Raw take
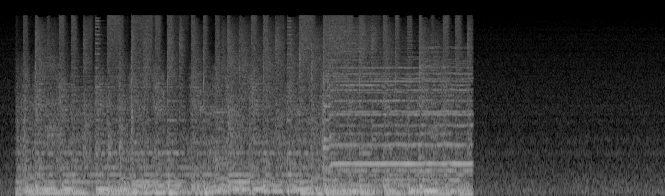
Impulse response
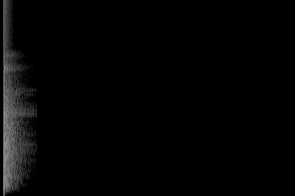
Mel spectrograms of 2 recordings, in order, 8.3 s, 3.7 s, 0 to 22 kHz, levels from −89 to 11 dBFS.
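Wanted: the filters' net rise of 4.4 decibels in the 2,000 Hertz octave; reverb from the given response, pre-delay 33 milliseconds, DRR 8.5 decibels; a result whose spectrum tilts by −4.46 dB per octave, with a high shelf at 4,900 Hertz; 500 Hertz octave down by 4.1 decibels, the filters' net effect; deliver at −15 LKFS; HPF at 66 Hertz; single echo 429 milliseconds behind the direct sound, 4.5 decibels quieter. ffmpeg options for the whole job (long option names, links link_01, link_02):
-filter_complex "[0:a]highpass=66,equalizer=frequency=500:width_type=o:gain=-6.5,equalizer=frequency=2000:width_type=o:gain=4.5,highshelf=frequency=4900:gain=5.5,aecho=1:1:429:0.596,asplit=2[link_01][link_02];[1:a]atrim=start_sample=2205,adelay=33[link_03];[link_02][link_03]afir=irnorm=-1:irlink=0,volume=-25.5dB[link_04];[link_01][link_04]amix=inputs=2:normalize=0,volume=10dB"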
